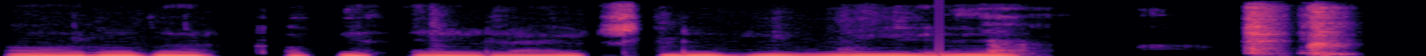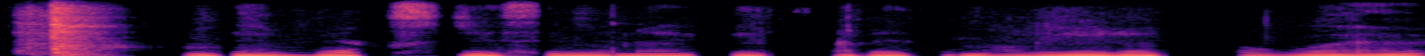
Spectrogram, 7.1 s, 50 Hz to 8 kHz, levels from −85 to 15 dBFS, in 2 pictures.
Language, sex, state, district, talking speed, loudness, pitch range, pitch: Hindi, female, Bihar, Muzaffarpur, 110 wpm, -22 LUFS, 205-215 Hz, 210 Hz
